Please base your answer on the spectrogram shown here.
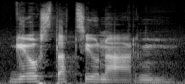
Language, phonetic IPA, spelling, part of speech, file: Czech, [ˈɡɛostat͡sɪjonaːrɲiː], geostacionární, adjective, Cs-geostacionární.ogg
- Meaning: geostationary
